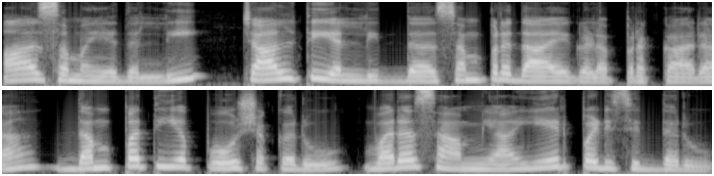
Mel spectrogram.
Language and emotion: Kannada, neutral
